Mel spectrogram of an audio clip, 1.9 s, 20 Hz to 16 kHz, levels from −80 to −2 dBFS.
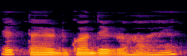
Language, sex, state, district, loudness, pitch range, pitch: Hindi, male, Arunachal Pradesh, Lower Dibang Valley, -15 LUFS, 115-135 Hz, 120 Hz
